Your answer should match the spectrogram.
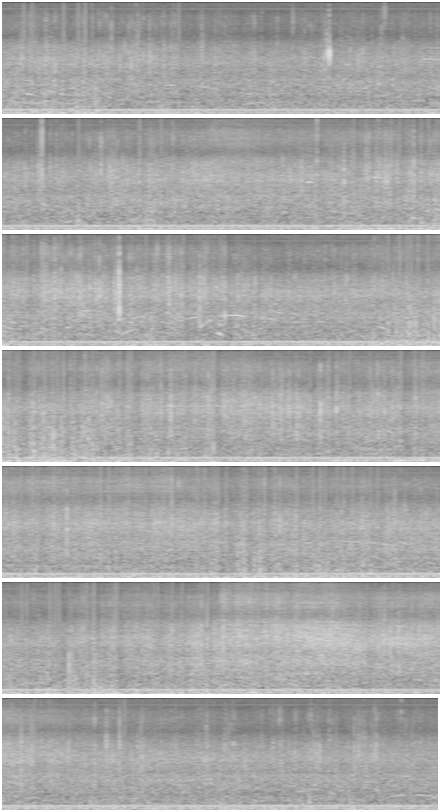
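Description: Steady rain noise outdoors: an even hiss of falling rain over a constant deep rumble, as of wind on the microphone or distant traffic.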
